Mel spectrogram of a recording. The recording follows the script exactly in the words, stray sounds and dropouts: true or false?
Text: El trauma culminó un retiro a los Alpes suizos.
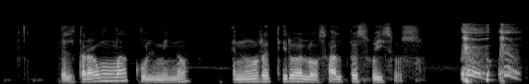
false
